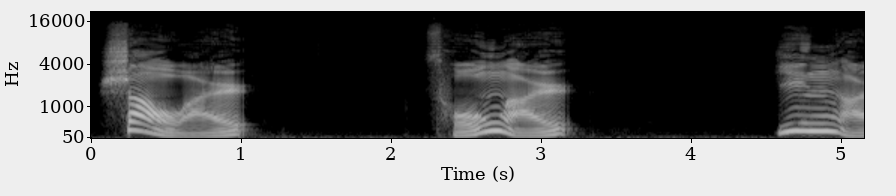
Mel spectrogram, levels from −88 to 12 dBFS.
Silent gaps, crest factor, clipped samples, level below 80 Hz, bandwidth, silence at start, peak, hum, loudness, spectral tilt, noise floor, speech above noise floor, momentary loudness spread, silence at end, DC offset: none; 16 dB; under 0.1%; -58 dBFS; 13.5 kHz; 0.1 s; -8 dBFS; none; -21 LUFS; -5 dB/octave; -69 dBFS; 48 dB; 10 LU; 0 s; under 0.1%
